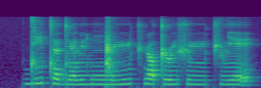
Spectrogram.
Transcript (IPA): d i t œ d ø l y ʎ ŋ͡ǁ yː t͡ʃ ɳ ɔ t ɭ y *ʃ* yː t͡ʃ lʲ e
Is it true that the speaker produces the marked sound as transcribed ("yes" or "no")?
yes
